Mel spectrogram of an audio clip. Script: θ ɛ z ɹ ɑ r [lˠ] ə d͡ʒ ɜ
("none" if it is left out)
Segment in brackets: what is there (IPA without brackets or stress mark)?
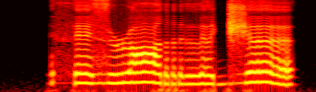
l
